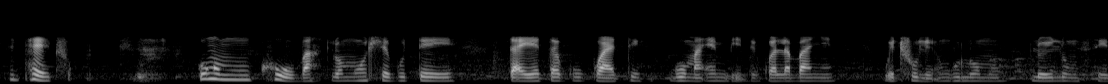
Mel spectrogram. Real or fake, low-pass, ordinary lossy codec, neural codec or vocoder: real; 3.6 kHz; none; none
